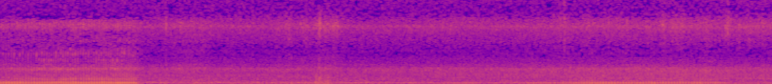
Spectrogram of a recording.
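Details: Simão, an adopted nine-year-old French Bulldog, snores in his sleep: a loud rasping snore fills the first second and a half, then quieter breathing follows before another rough snore rises near the end.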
